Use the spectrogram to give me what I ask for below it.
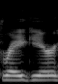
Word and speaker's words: Regier: Well, that's why I wrote the pronunciation, because, you know, the way it's spelled, I wouldn't have been able to pronounce it, but yeah, it's pronounced Regier.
